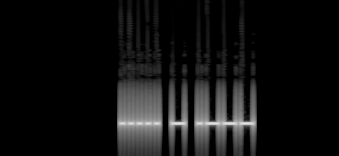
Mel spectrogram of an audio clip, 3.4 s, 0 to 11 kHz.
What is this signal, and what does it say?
Morse code, heard as a keyed tone, about 28 wpm, 690 Hz. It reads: 5TJ
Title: Three Challenging Letter-Number Combinations 28wpm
